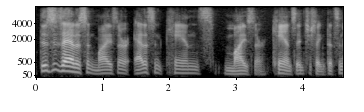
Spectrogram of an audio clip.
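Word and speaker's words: Cairns: And the Aussies pronounce it Cans. Even though it looks like Carns.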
